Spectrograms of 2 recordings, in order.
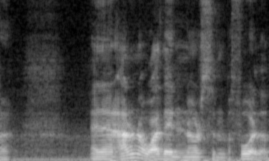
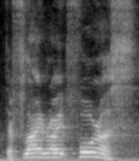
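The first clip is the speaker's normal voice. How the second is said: raised high and louder in alarm; alarmed warning; 11 semitones higher, 5 dB louder than usual. Retold or imitated. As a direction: call out the danger. Luffy warns of attackers.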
